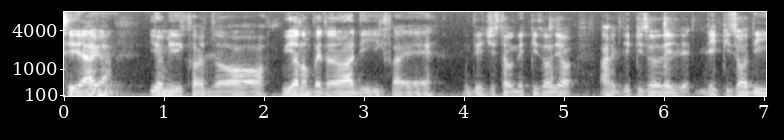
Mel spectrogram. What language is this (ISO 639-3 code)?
ita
